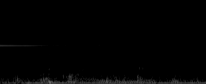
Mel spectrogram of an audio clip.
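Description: Near-silent room with a steady low electrical hum and a few faint soft thuds of footsteps on a carpeted floor.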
